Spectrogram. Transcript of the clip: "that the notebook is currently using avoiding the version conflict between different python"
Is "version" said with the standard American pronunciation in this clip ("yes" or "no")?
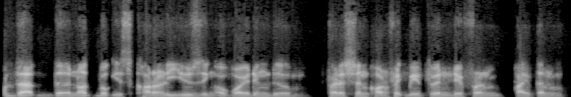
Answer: no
